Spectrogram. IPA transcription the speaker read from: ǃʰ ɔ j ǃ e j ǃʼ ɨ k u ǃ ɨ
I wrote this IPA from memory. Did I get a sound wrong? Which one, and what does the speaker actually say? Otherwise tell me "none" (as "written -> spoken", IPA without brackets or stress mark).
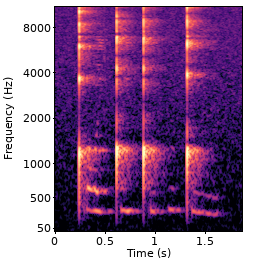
e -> ɨ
